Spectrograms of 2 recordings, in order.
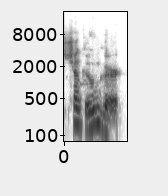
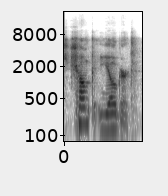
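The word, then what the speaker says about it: Cenk Uygur: comment maybe it was Chung Cougar they the host of The Young Turks sorry if I'm mispronouncing his name I can never get it right it's uh it's chunk yogurt chunky yogurt yes chunk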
